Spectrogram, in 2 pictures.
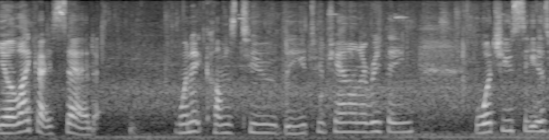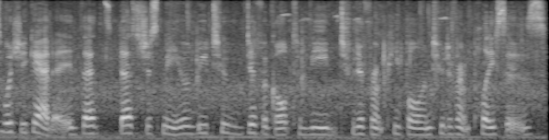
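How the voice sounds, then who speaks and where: A woman at a medium pitch with ordinary pitch variation, talking at a fairly quick pace amid noticeable background noise. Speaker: homesteading vlogger. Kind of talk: casual chat. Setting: greenhouse during a storm. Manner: calm and even-keeled.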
